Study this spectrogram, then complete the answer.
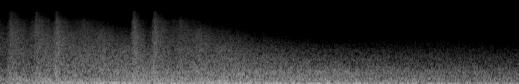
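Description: Heavy 10-inch guns of a heavy cruiser fire in a naval battle game, a few deep booming blasts early on that roll into a long, loud, rumbling wash fading slowly with no talk.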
